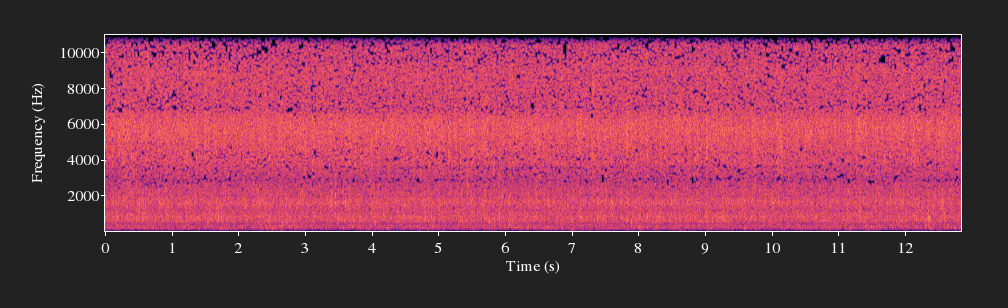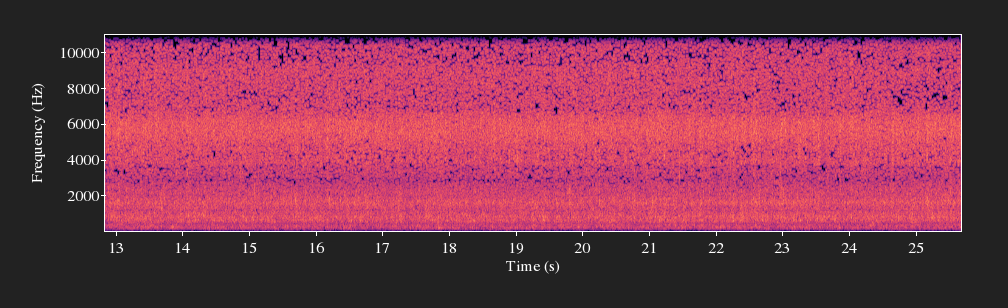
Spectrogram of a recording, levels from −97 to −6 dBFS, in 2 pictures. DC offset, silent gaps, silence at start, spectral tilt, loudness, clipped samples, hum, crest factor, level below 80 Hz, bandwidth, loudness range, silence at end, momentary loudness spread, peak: under 0.1%; none; 0 s; 1 dB/octave; -21 LUFS; under 0.1%; none; 18 dB; -82 dBFS; 11 kHz; 0 LU; 0 s; 1 LU; -6 dBFS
